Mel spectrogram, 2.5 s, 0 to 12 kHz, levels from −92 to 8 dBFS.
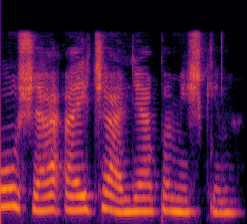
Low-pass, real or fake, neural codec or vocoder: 7.2 kHz; fake; codec, 16 kHz, 4.8 kbps, FACodec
